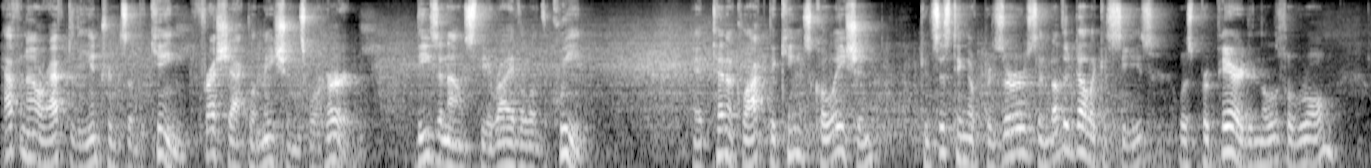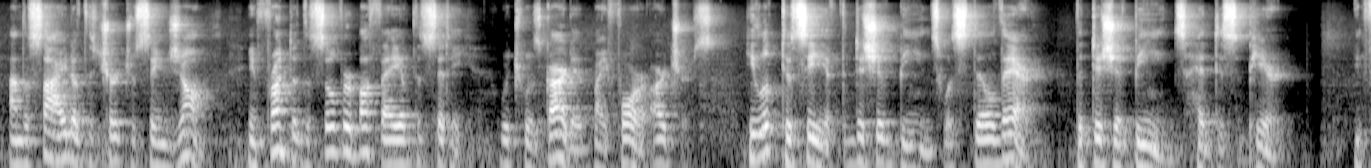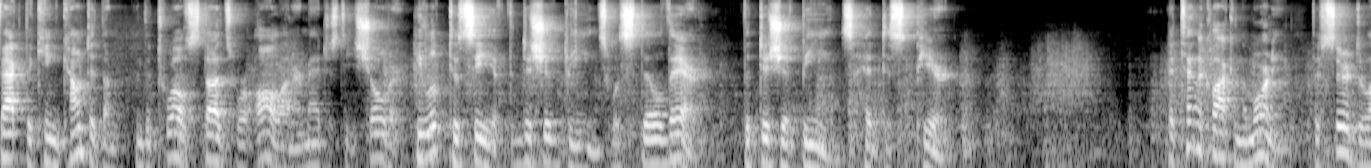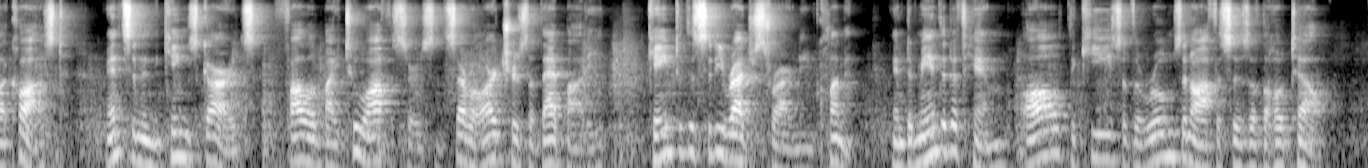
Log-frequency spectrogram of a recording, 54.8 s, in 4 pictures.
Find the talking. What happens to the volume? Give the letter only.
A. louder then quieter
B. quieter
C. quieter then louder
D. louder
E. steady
E.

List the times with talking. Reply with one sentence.
The talking can be heard from 0.0 to 5.9 s, from 6.9 to 26.6 s, from 27.2 to 37.0 s and from 39.1 to 54.4 s.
